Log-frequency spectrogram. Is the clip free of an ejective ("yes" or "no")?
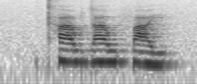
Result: yes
